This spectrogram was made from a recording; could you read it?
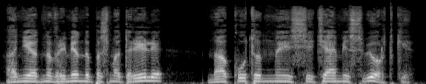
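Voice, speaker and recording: A man narrating a storybook in an even, measured voice. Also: medium pitch, no room sound, clean studio sound. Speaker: audiobook narrator. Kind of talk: scripted narration.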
